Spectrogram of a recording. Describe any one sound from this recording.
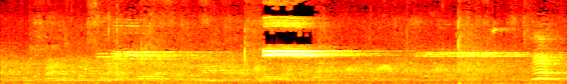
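Sneakers squeak on a hard court floor.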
